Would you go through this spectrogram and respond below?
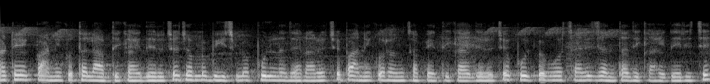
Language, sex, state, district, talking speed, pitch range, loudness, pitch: Rajasthani, female, Rajasthan, Churu, 270 wpm, 175-195 Hz, -15 LUFS, 185 Hz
